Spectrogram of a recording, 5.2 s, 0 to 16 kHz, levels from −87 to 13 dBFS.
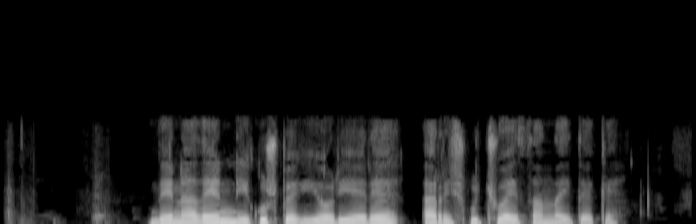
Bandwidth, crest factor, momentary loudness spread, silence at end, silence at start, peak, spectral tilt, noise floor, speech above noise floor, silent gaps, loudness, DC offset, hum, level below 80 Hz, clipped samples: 7.6 kHz; 14 dB; 9 LU; 0.6 s; 0.75 s; 0 dBFS; -7 dB/octave; -59 dBFS; 46 dB; none; -14 LUFS; under 0.1%; none; -62 dBFS; under 0.1%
